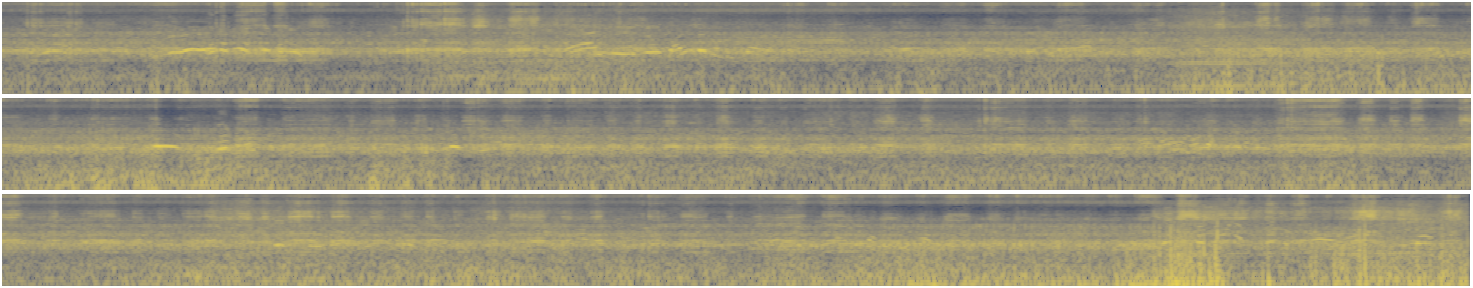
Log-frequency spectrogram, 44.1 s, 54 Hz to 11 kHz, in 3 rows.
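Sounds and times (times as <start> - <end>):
small motorcycle engines: 0.0 - 44.0.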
